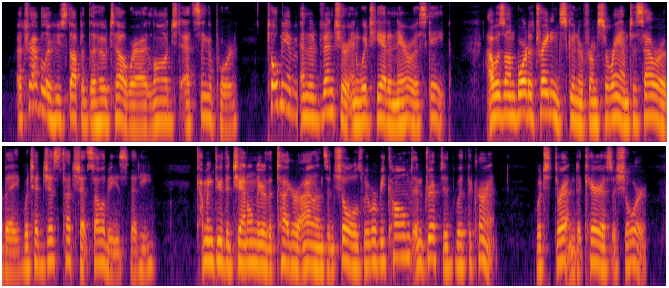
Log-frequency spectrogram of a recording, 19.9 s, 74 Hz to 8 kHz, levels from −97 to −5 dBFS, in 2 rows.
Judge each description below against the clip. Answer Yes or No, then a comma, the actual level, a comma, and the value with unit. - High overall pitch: No, medium, 150 Hz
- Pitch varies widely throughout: No, average, 3.5 semitones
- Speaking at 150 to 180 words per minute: No, average, 200 wpm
